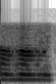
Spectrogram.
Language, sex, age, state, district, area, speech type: Goan Konkani, female, 30-45, Goa, Bardez, urban, conversation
